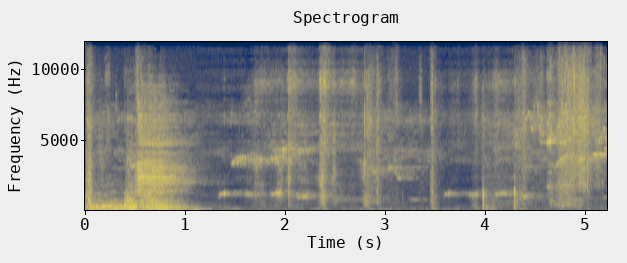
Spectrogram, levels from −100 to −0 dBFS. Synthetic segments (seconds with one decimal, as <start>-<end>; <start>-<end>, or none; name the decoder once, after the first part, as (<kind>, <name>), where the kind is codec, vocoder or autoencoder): 1.1-2.8 (codec, SNAC); 3.5-4.3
